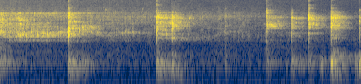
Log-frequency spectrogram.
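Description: White sesame seeds and chilli pieces being mixed for a chilli oil sauce, soft stirring with a series of light clinks and scrapes of a spoon against a bowl, close and fairly quiet.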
